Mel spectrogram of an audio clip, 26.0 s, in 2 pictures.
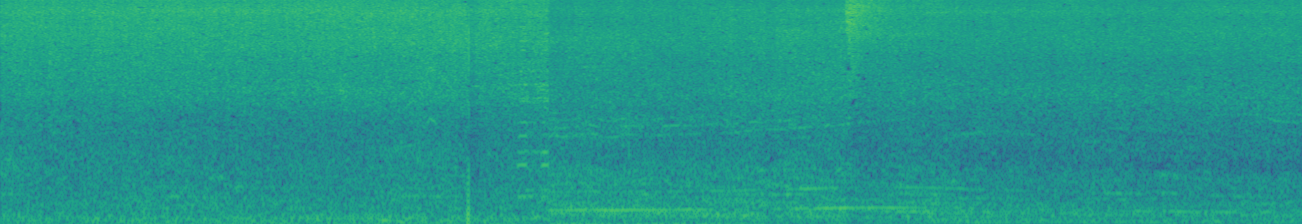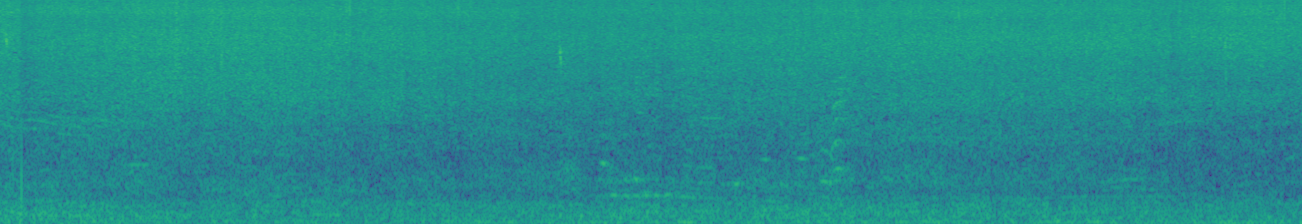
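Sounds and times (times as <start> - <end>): heavy rain on street: 0.0 - 26.0
traffic: 0.0 - 26.0
passing vehicle drone: 5.1 - 12.6.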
